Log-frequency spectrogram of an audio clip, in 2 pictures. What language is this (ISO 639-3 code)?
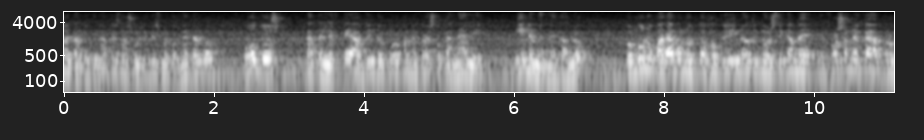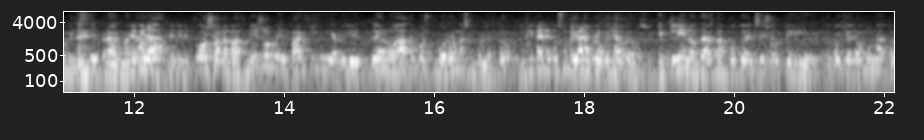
ell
